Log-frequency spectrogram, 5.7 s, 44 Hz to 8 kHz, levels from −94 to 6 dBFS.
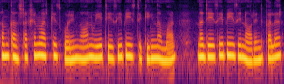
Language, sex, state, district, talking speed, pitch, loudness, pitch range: English, female, Maharashtra, Gondia, 190 wpm, 240 Hz, -11 LUFS, 220-255 Hz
